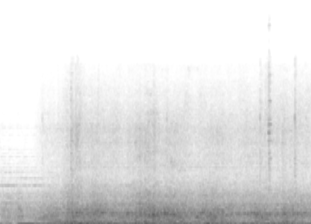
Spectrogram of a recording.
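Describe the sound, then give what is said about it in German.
A night train travelling to Rome rumbles steadily from inside the carriage, a loud, dense, continuous roar of wheels and motion that holds an even level throughout after a slightly quieter start. “Ich sitze im Nachtzug, fahre nach Rom.”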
